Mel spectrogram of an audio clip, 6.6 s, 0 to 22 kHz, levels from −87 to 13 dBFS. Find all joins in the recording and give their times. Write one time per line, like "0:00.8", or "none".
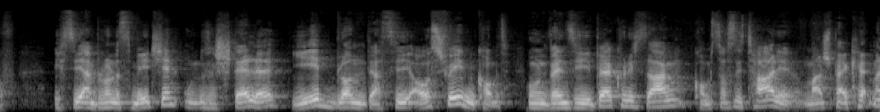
0:02.7
0:03.9
0:04.5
